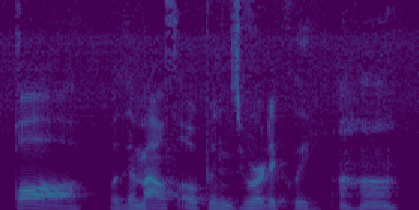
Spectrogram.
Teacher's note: With the mouth opening vertically while pronouncing the qaf. And the back of tongue, the root of the tongue is raised. · Term: tafkhim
